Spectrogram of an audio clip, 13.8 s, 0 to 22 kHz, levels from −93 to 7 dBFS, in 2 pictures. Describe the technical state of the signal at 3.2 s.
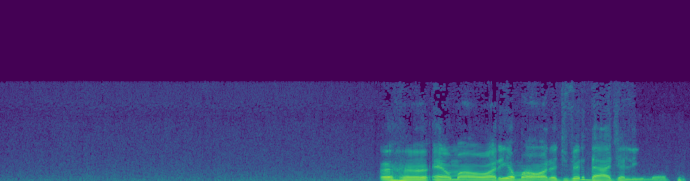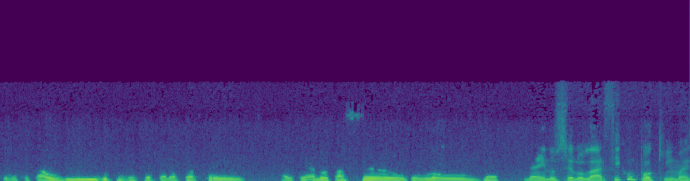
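At 3.2 s the speech signal is intact, with no fault present at that moment.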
